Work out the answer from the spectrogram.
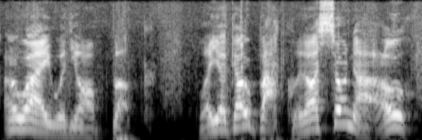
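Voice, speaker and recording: A man's voice: on the high side, very animated, slow pace, a bit bright, a little hiss or hum, pitched above the performer's own voice, full character voice. Man acting a scoffing, stubborn neighbour. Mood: scornful. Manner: dismissive, scoffing. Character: Obstinate, scornful stubborn male neighbour. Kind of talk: dramatic reading of an old allegory.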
